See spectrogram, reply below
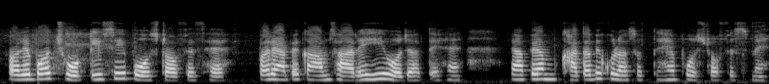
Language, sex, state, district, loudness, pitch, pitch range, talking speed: Hindi, female, Rajasthan, Jaipur, -15 LUFS, 215 Hz, 200-235 Hz, 225 wpm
